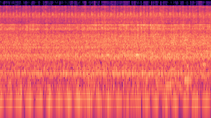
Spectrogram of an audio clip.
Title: misfire engine #cheryqq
